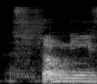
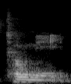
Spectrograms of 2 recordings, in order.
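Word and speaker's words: Thoeny: Nobody actually knows how to pronounce it, because if you change it to the English language, it would be spelled T-H-O-E-N-Y, and people used to pronounce it like Thony, stuff like that. Closest English pronunciation is Tony. Proper German pronunciation would be Tony.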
